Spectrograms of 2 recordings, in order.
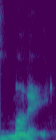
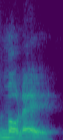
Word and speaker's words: Moné: how you doing Dwayne it's pronounced Mercedes money whatever I thought it was Monet no it's money because it's Sasha Banks so money Bank soon also I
